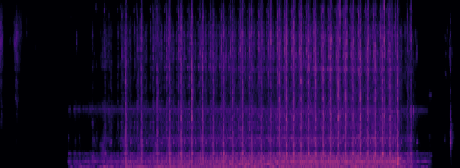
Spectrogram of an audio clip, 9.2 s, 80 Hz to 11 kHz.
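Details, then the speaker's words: Elna eF1 semi-industrial sewing machine with Tex 45 (20 weight) thread and the factory needle. Quick, even needle ticking over a very quiet, soft motor hum, steady throughout. Normal sewing operation. "I'm willing to pay just a few hundred dollars more to get what I'm getting in this machine which so far sounds like a very quiet motor a nicer bobbin Winder"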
